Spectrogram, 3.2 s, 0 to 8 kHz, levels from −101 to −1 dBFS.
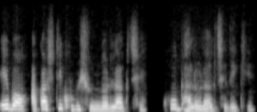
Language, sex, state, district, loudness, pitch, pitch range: Bengali, female, West Bengal, Kolkata, -19 LUFS, 220 Hz, 200-260 Hz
